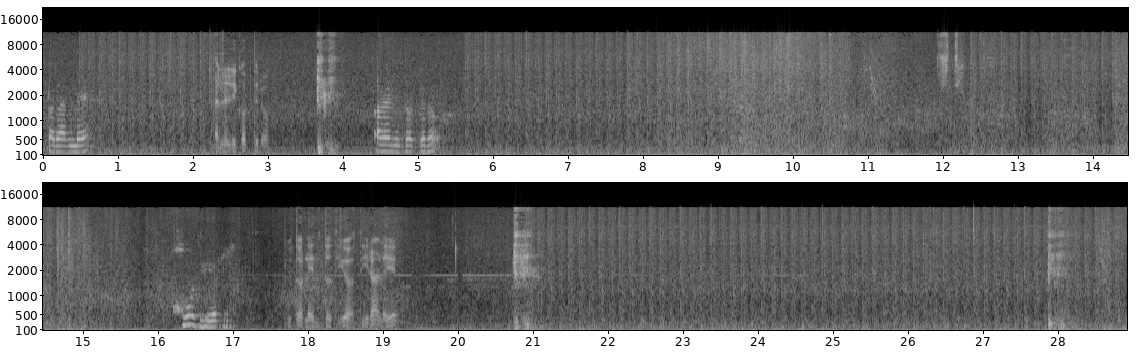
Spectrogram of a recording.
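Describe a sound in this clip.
A buggy engine roars steadily as it drives over a dirt road.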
